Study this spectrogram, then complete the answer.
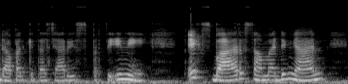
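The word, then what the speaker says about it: x̄: atau mint dinyatakan dengan x bar dibacanya eksbar ya x garis dibacanya eksbar eksbar = X1 ditambah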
